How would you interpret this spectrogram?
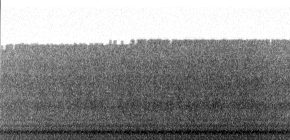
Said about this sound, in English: I'm travelling on a small boat on a sidearm of the Brahmaputra River on my way to visit Mesaki, one of the many river islands or chars in Assam.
